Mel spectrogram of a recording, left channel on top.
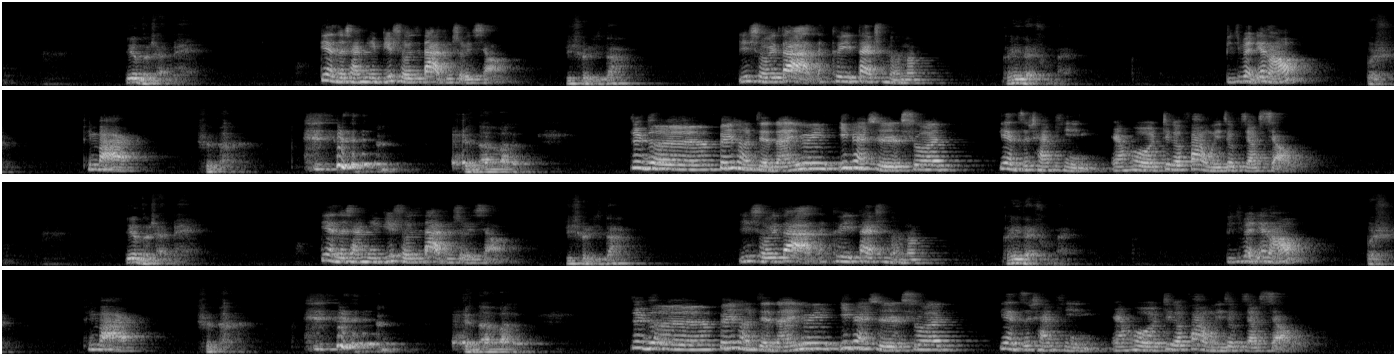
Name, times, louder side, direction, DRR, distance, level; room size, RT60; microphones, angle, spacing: voice 1, 1.2-2.0 5.6-6.3 10.0-10.7 13.6-14.0 15.9-16.4 18.5-19.1, left 1 dB, 10° right, 0 dB, 0.5 m, -27 dB
voice 2, 3.2-5.0 7.4-9.2 12.2-13.0 14.8-15.3 16.9-17.7 18.4-18.6 20.2-23.4 23.9-26.9, left 2 dB, 60° left, 5 dB, 0.5 m, -22 dB
4.4 x 2.0 x 2.8 m, 0.63 s
head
